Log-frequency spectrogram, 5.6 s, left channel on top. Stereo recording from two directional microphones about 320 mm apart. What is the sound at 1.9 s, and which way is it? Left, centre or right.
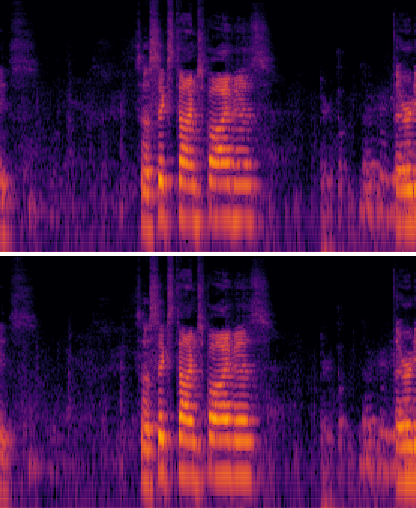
Speech, right.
